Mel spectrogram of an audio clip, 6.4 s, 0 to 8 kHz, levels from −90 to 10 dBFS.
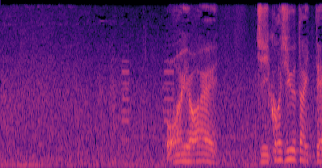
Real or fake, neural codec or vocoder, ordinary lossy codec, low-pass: real; none; none; 7.2 kHz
